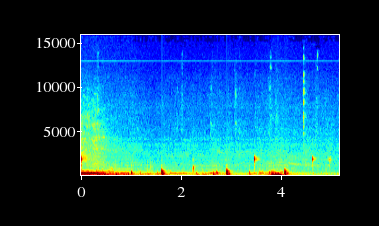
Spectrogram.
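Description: An axe chops wood with repeated hollow knocks.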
